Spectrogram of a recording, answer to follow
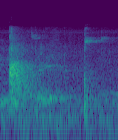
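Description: Echoing sounds of indoor basketball play: a sudden loud ringing hit about a quarter second in that dies away over about a second, then a short sharp squeak-like hit near the end.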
